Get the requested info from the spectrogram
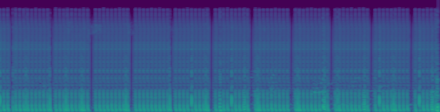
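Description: Loud electronic buzz with rapid, regular crackling through the PA from a faulty handheld microphone, drowning out the speaker's voice.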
